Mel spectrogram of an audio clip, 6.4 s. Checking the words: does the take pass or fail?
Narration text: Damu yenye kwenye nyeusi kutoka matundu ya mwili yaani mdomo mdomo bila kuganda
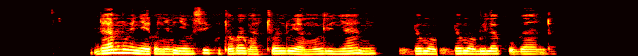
pass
